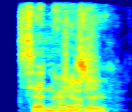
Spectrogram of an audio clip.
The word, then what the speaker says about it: Sennheiser: And I use some Sennheiser. Did I say that right? – Sennheiser.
